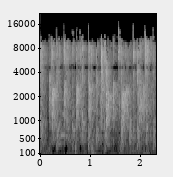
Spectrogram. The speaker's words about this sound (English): Everyone, clap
